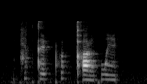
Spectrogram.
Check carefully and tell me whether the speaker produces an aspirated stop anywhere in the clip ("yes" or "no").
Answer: yes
